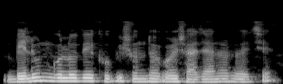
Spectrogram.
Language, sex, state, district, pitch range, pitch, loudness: Bengali, male, West Bengal, Alipurduar, 125-150 Hz, 135 Hz, -15 LUFS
